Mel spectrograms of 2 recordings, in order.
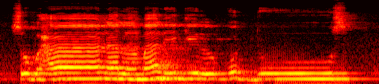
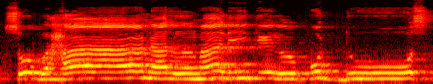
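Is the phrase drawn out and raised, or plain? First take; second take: plain; drawn out. First: It is said plainly, not drawn out. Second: It is drawn out and said higher.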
